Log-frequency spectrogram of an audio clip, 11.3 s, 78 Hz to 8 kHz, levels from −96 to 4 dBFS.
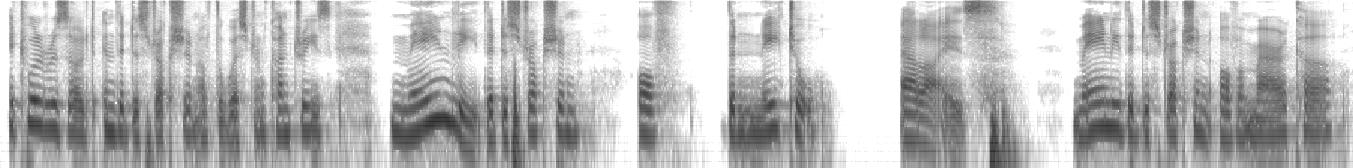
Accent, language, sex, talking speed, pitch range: Indian, English, female, 115 wpm, 195-225 Hz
